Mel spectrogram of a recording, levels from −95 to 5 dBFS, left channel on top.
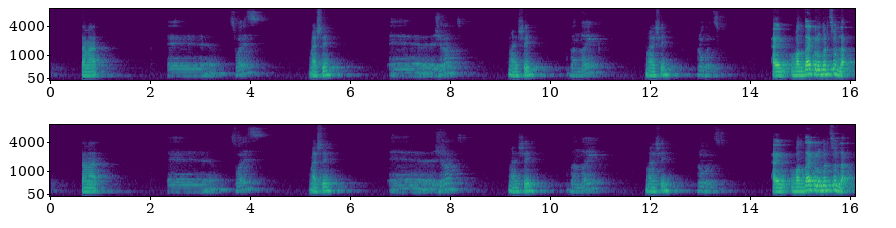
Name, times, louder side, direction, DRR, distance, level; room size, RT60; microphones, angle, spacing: voice 1, 2.3-4.1 6.8-8.1 10.4-10.9 12.9-13.4, left 1 dB, 50° left, -4 dB, 5.3 m, -47 dB
voice 2, 5.2-5.6 9.2-9.6 11.9-12.4 14.4-15.9, left 2 dB, 35° left, 9 dB, 0.8 m, -28 dB
24.5 x 12.0 x 3.1 m, 0.86 s
head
